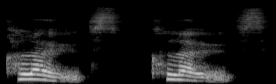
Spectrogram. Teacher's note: Now the O sound is the diphthong, which is the same as in phone and bone and roam.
